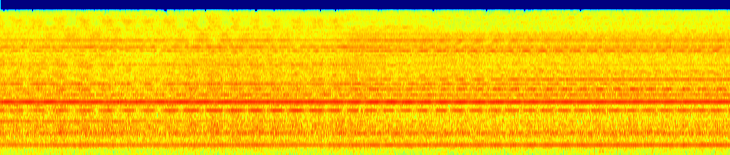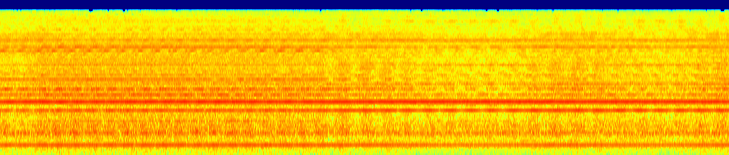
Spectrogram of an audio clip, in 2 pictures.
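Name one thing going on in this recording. A heat gun blows and hums steadily up close.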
